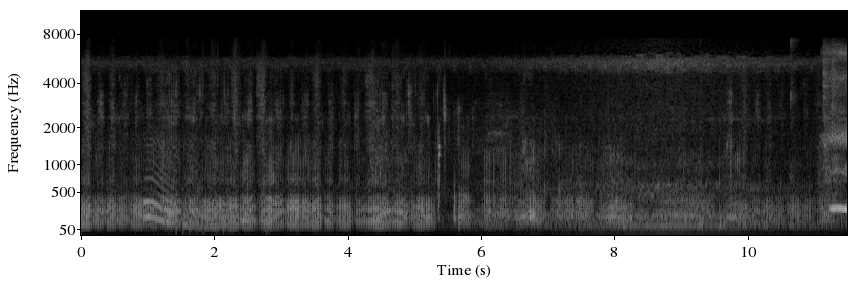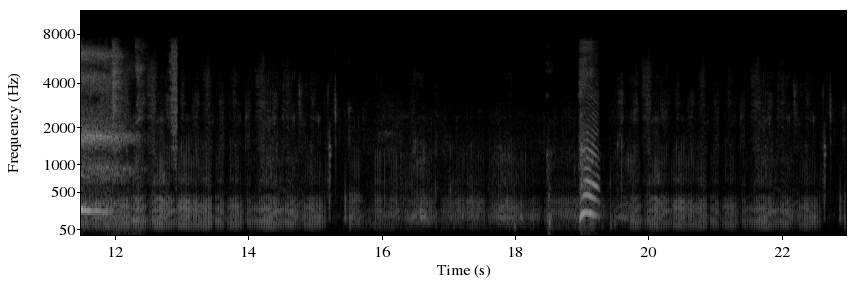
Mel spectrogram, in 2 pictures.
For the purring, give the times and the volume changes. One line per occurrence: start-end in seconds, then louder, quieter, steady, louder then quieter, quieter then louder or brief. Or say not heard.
0.0-22.9 quieter.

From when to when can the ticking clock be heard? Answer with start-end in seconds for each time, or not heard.
not heard.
